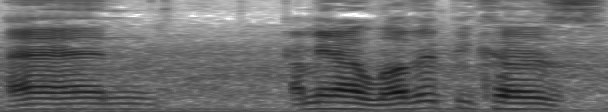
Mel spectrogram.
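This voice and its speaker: A young man talking casually as a guest, relaxed and rambling with many fillers. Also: a little high, measured pace. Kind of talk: casual chat. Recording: noisy street with passing traffic.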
